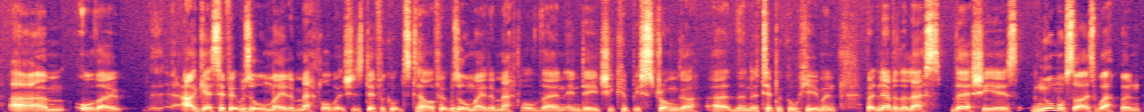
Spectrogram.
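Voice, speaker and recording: A man's voice: mid-range voice, warm tone. A man, enthusiastically explaining what makes a weapon design work, in a discursive commentary style. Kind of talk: explanatory commentary on game art.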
